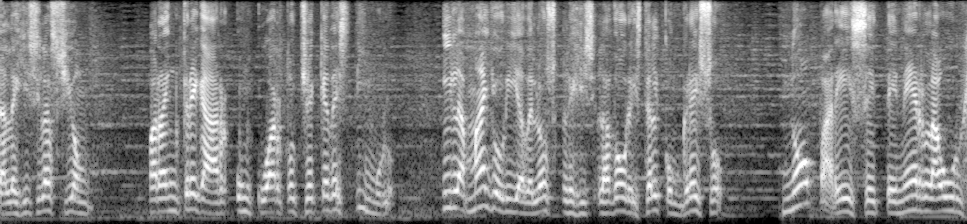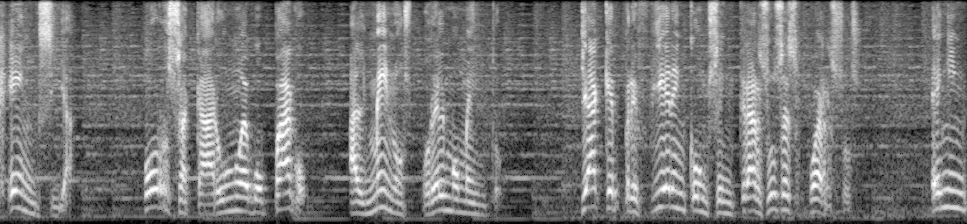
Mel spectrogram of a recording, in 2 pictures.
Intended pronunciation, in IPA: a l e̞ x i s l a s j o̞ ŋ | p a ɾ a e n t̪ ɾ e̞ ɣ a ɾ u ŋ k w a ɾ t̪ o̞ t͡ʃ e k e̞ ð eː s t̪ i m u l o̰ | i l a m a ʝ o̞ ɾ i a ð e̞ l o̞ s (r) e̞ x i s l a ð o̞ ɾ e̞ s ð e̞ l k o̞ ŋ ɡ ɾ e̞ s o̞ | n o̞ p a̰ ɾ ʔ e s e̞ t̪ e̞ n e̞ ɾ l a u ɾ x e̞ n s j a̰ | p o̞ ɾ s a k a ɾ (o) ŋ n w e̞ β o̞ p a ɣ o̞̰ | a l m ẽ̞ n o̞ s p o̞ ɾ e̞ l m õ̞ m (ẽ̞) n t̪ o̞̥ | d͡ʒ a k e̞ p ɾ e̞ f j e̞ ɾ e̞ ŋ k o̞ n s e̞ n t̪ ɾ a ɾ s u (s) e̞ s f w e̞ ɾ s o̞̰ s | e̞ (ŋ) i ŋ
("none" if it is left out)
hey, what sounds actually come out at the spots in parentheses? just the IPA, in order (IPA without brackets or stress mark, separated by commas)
l, u, ẽ̞, s, ŋ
